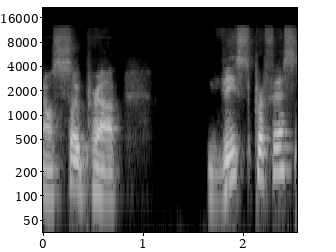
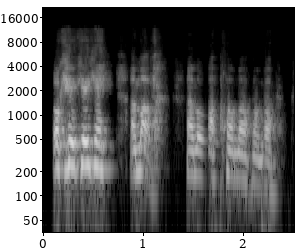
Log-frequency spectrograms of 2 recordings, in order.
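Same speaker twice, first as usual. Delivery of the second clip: put-on panicked kid; 8 semitones higher, faster than usual. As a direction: blurt it out jumping up. Kid jumping out of bed.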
